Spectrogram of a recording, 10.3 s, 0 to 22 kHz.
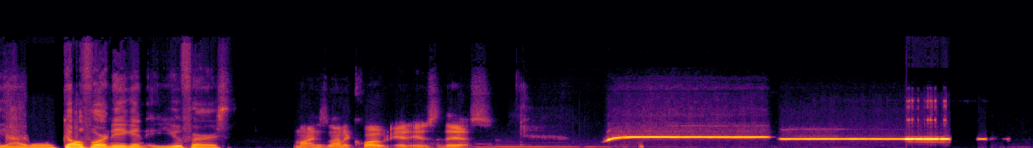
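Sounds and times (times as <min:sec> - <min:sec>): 
speech: 0:00.0 - 0:05.3
person whistling a short famous melody: 0:05.1 - 0:10.1.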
